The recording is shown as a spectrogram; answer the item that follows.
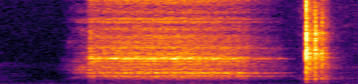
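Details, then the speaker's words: One long, steady airy breath in lasting over a second, then a brief sharp noise: a demonstrated deep inhalation through an incentive spirometer, one of five to six repetitions, in a nursing-class demonstration. "Air को inhale करो। यानी कि जैसे लेते हो ना यहां पे दिखा रहा हूं। यानी कि ऐसे एयर को जैसे एक हो गया।"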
